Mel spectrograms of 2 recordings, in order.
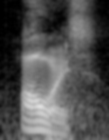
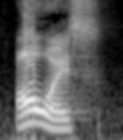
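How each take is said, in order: First: Said in the usual way. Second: Always. said much louder, falling hard; Always. barked out louder with a falling end; exasperated loud repeat. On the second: Real, not acted. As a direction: shout the word Always. in disbelief. Repeating complaint, louder second take.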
